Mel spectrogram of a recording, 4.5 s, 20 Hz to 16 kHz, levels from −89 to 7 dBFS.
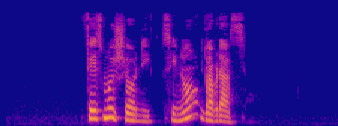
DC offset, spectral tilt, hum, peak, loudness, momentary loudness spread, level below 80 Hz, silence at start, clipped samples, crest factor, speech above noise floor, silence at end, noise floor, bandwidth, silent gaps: under 0.1%; -5.5 dB/octave; none; -2 dBFS; -20 LUFS; 17 LU; -76 dBFS; 1.15 s; under 0.1%; 20 dB; 60 dB; 1.3 s; -80 dBFS; 11 kHz; none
